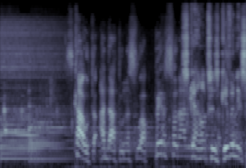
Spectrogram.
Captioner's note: speaking in foreign language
